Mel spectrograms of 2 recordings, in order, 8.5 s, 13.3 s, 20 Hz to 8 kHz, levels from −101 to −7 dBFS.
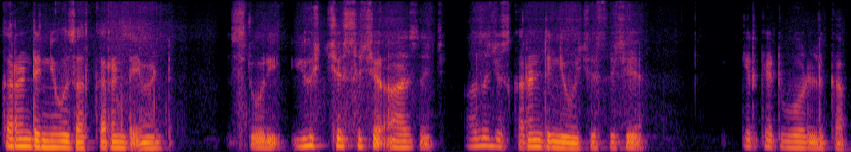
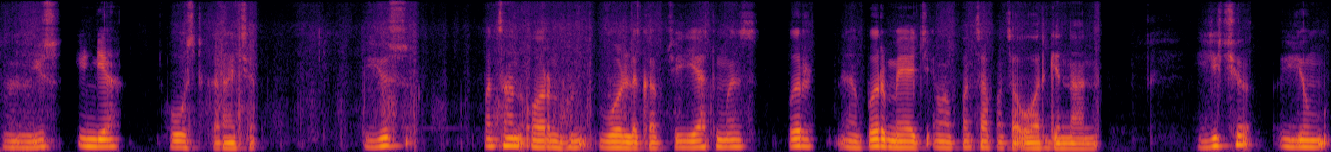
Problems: constant background noise, low volume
